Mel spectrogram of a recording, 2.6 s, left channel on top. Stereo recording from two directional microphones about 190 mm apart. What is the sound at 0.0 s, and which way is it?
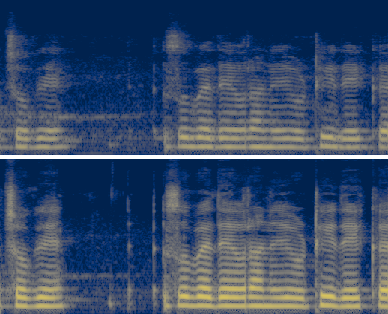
Speech, 50° right (ahead or behind).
